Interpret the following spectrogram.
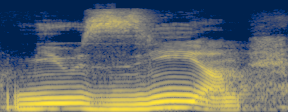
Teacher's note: notice you have that voiced Z sound, museum. And there are 3 sounds, museum, museum, museum.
